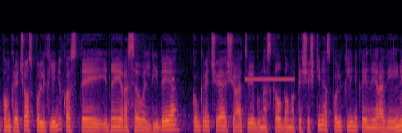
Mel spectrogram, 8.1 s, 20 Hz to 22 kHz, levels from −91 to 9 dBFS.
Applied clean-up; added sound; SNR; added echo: none; Telephone; 16 dB; none.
